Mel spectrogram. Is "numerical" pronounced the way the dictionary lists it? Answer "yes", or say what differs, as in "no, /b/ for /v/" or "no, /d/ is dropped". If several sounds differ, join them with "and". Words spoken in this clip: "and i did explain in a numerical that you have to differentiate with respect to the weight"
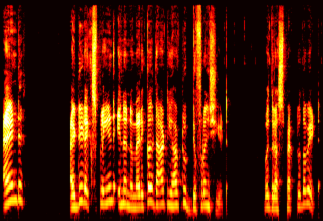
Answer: yes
